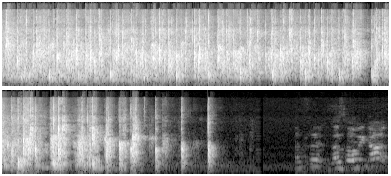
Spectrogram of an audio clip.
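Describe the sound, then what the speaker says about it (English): A room full of people at a startup demo day applauds loudly, the dense clapping thinning into a few scattered claps before falling silent, with faint voices at the end. "Can I get one more round of applause for all the startups in this room?"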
